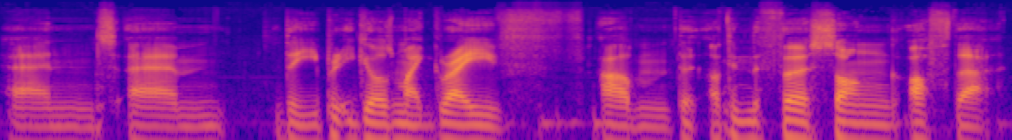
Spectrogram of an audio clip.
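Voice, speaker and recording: A man hosting a music podcast in casual chat, his voice a bit croaky, rambling with frequent restarts. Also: on the low side, level tone, measured pace, bright, forceful tone. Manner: rambling, restarts often, chuckles. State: slightly croaky voice. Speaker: podcast host.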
